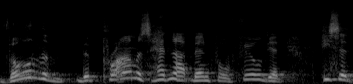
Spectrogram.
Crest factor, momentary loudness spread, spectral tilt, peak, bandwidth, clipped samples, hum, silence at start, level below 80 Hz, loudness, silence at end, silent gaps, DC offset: 16 dB; 7 LU; -5.5 dB/octave; -20 dBFS; 17 kHz; under 0.1%; none; 0 s; -74 dBFS; -38 LUFS; 0 s; none; under 0.1%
